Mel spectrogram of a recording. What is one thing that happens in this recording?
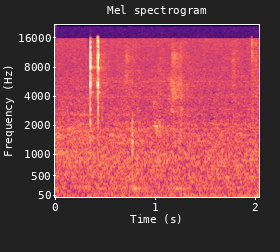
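Fingernails tap lightly on a wooden desk.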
